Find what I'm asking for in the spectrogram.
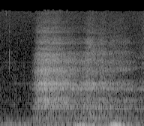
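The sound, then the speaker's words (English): A single deep breath, drawn in slowly as a long, airy, breathy rush that swells and then fades, quiet and alone. “Nice deep breath.”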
